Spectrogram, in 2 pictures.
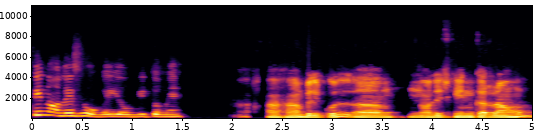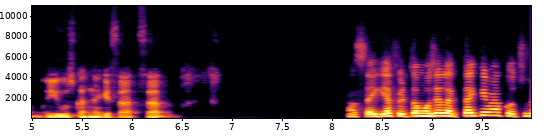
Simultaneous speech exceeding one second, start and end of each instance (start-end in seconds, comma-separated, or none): none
